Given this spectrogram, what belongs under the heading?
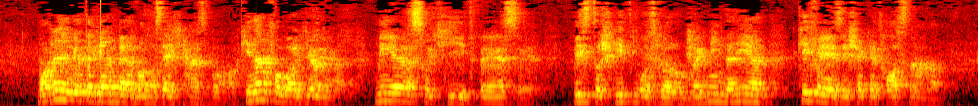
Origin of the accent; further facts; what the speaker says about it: Sárbogárd, Fejér, Hungary; Ilyen olyan, mint nálunk otthon Sárbogárdon némely ember.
